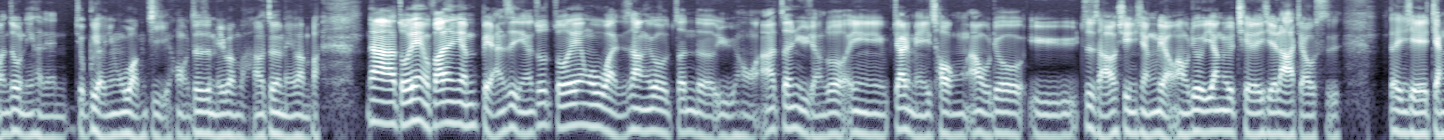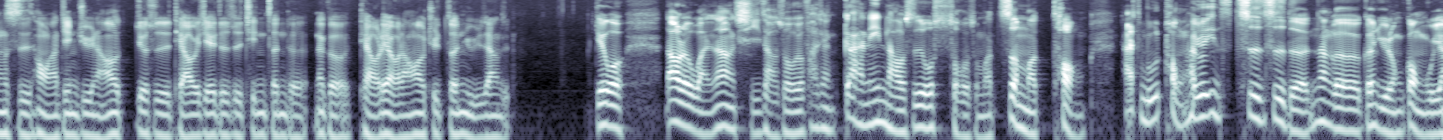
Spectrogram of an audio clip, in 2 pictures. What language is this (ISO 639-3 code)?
zho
